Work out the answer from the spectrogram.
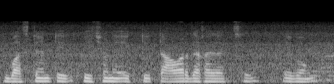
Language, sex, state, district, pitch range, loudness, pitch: Bengali, male, West Bengal, Cooch Behar, 135-145 Hz, -16 LUFS, 140 Hz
